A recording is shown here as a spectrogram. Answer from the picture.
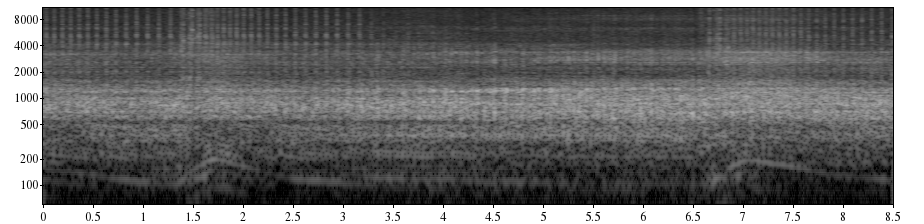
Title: Стук двигателя X30XE #3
